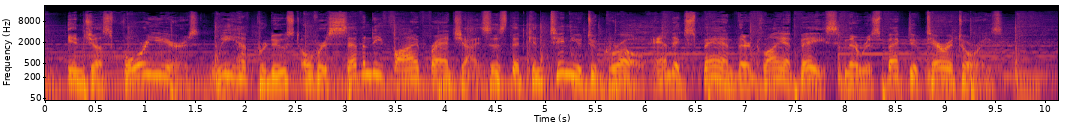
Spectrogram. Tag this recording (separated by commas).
Music, Speech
